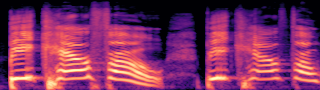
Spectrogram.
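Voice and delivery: high, slowed mock yell; imitated yell. Huda yelling at Chris over the baby, imitated high yell. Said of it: "Huda yells out to Chris".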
